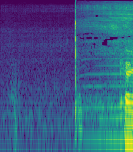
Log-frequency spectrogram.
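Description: A sharp click as the Lego Power Functions battery box is switched on, then the Lego Power Functions M (medium) motor whirring, its steady whine growing louder over the following second as it spins up.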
